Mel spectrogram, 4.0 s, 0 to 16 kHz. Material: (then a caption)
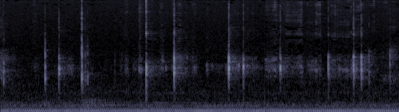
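Plastic. A rainbow segmented plastic articulated fidget slug with hollow jointed segments is held up in one hand and wiggled so its segments click and scrape. Short, dry plastic clicks around 1.5 kHz pop out irregularly over a steady low hum, each dying away almost instantly with soft scraping between them.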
